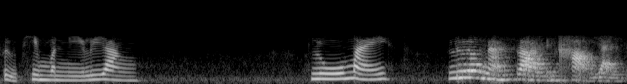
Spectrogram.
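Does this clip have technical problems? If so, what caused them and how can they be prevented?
Yes. An AMR narrowband mobile codec affects the whole clip. Nothing above 3.8 kHz passes, and at 10.2 kbps the speech is buzzy and synthetic, which a plain low-pass filter would not cause. To prevent this, record locally or send the audio over a wideband codec.

From 4.57 s to the end, the speech suddenly turns roomy and hollow with thinner bass, and room noise rises to about 30 dB below the speech while the level stays much the same. This is likely a switch to a distant microphone. The abrupt change sets it apart from reverb that builds gradually. To prevent this, secure and monitor the close microphone throughout the recording.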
